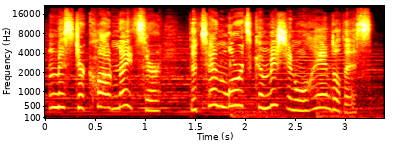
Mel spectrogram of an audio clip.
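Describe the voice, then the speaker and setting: A woman's voice: extremely high pitch, normal speed, loud music behind the voice. A woman voicing a timid, anxious young female judge in a video game, speaking in a hesitant, polite and earnest way. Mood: earnest, concerned.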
